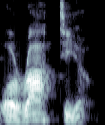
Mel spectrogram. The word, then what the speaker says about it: oratio: t it's tempos and oratio right in english you might say an oration but in latin it's o it's always a hard t sound next we have the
